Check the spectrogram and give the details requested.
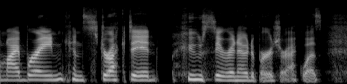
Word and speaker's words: Cyrano: I didn't pronounce it that way at all, though. I didn't in the episode because it's Cyrano.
